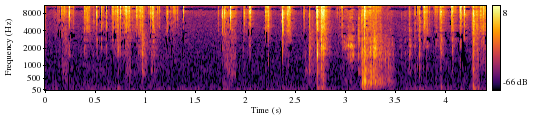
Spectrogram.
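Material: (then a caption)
Soap. A metal utility blade carves and scrapes a solid purple oval bar of soap with a blue interior, held in the hand. The result is a quiet run of crisp, dry scraping and snipping cuts, with bright high shavings and a few fuller strokes near the end.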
